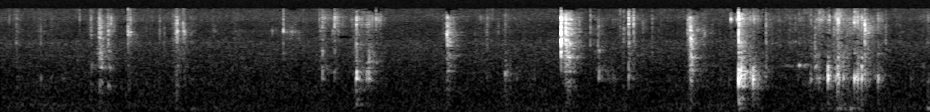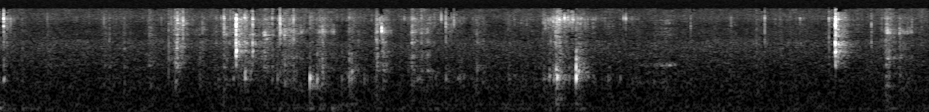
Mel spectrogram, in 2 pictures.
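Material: Soap.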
